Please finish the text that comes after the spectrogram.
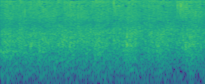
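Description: An audience applauds the Gospel of Christ during a sermon, a dense, even wash of many hands clapping at once with no pauses and no voices standing out.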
